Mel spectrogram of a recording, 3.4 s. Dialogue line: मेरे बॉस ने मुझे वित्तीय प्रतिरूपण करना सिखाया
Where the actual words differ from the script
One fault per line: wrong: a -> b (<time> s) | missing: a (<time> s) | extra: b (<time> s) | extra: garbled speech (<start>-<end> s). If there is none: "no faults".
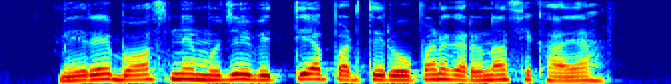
no faults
